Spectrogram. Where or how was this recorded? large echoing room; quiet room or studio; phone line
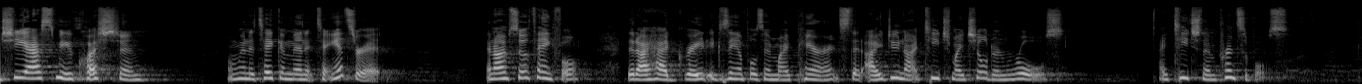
large echoing room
